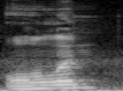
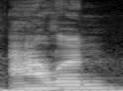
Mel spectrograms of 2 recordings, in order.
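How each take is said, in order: First: The name begins with an 'or' sound. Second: The name begins with a short 'a' sound. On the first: The speaker calls it wrong. "not Orlan" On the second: The speaker calls it right. "it's pronounced Alan"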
